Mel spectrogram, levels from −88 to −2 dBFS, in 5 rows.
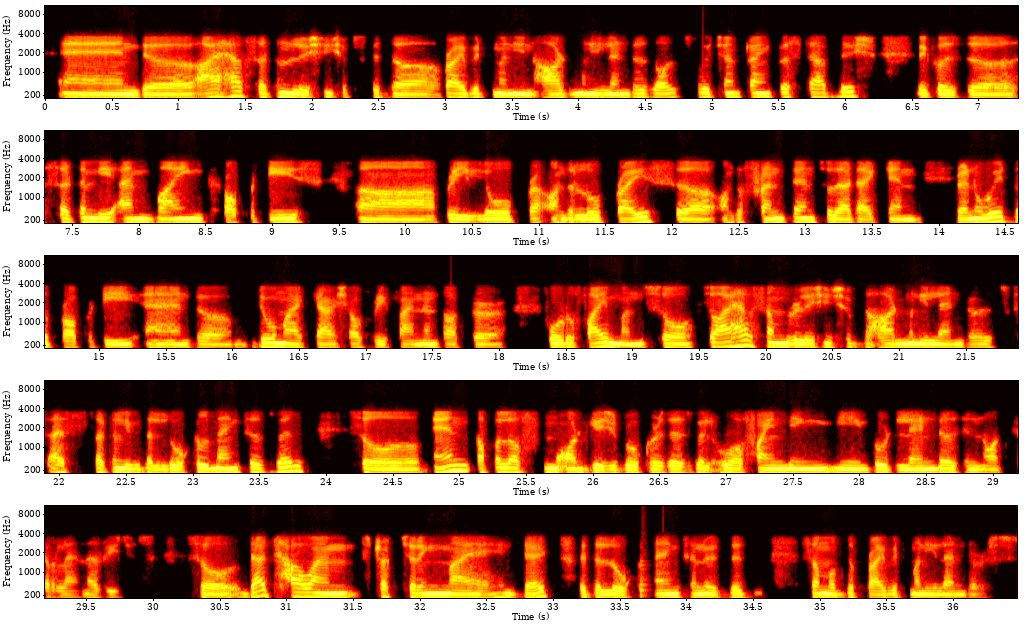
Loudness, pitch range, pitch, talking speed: -20 LUFS, 115-130 Hz, 120 Hz, 190 wpm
